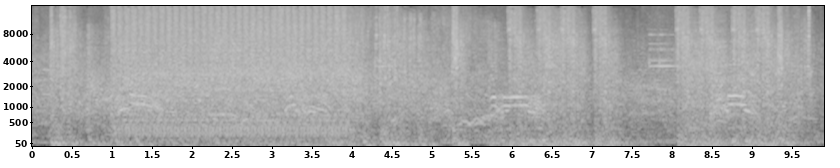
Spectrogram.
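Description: Zombies snarl and groan up close.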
